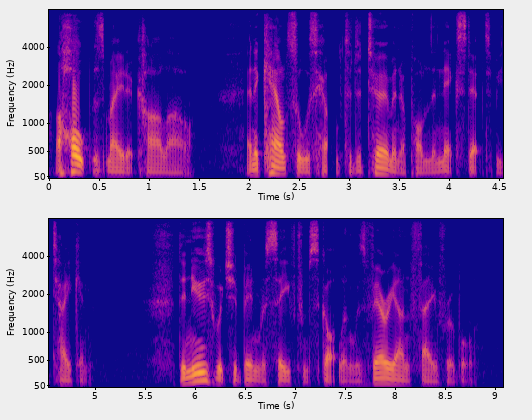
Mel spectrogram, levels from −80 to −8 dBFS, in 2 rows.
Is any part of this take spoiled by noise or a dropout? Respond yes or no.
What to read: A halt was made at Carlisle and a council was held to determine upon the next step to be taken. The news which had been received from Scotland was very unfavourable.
yes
